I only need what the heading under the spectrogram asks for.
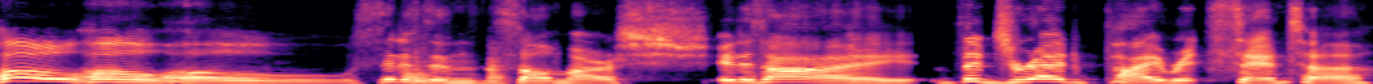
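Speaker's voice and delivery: every "ho" stretched out long. Storyteller voicing a figure calling down from above the listeners, booming Pirate Santa voice. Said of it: "suddenly hear a booming voice above you, which I'm gonna do my best here".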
